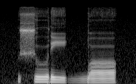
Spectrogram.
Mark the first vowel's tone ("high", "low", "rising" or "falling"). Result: high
